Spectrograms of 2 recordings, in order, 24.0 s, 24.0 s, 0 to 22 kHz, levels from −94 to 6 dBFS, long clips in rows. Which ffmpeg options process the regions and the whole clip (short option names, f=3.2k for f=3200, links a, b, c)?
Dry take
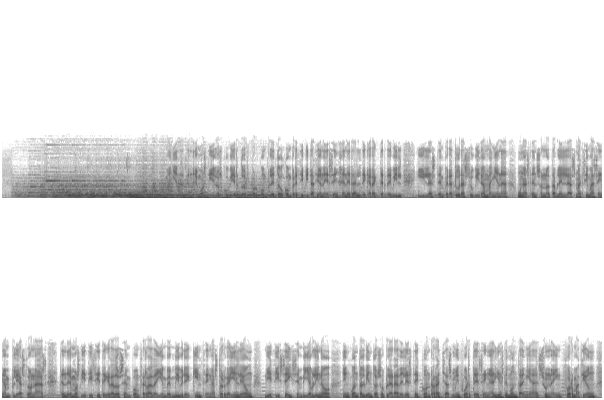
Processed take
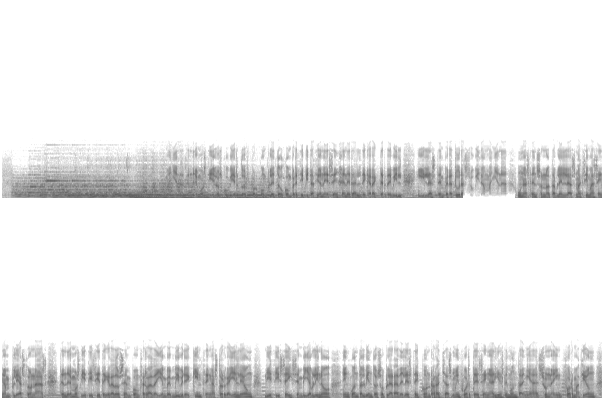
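-filter_complex "[0:a]asettb=1/sr,asplit=3[a][b][c];[a]atrim=end=9.204[d];[b]atrim=start=9.2:end=10.26,asetpts=PTS-STARTPTS,afade=t=in:d=0.004:c=qsin,afade=t=out:st=1.056:d=0.004:c=qsin,highpass=f=970:t=q:w=2.6,aderivative[e];[c]atrim=start=10.256[f];[d][e]acrossfade=d=0.004:c1=hsin:c2=qsin[g];[g][f]acrossfade=d=0.004:c1=qsin:c2=hsin,acrossover=split=220|3000[h][i][j];[i]acompressor=threshold=-32dB:ratio=6[k];[h][k][j]amix=inputs=3:normalize=0,lowpass=f=5.3k:w=0.5412,lowpass=f=5.3k:w=1.3066,bass=f=250:g=-12,treble=f=4k:g=-12"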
